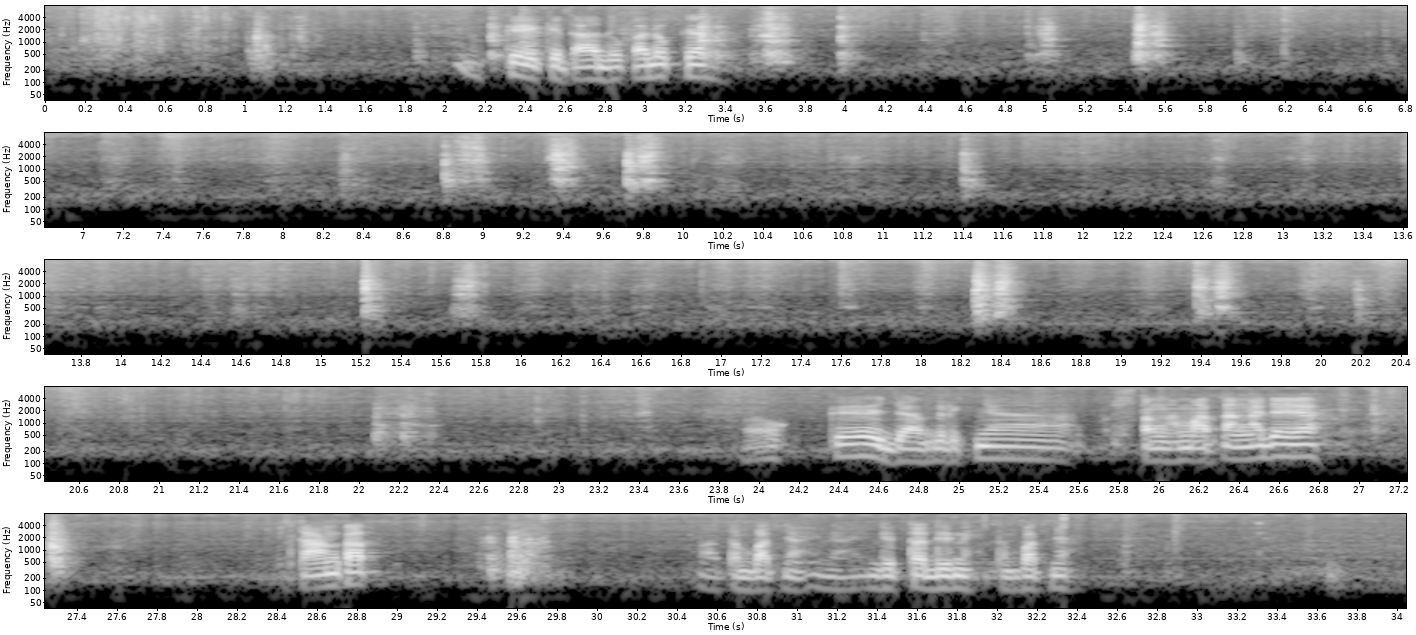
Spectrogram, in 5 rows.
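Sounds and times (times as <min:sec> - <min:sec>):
insects sizzling on a griddle: 0:00.0 - 0:34.0
wooden spatula scraping a pan: 0:01.0 - 0:20.8, 0:22.0 - 0:24.0.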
